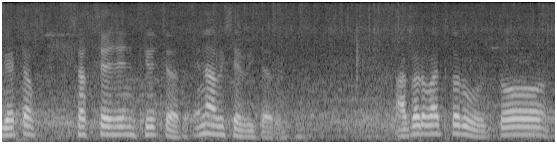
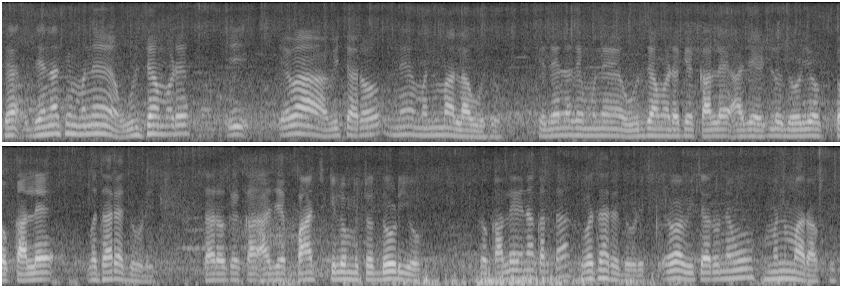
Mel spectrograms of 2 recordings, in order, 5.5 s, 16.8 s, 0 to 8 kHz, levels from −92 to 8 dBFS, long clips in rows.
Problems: none marked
